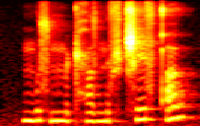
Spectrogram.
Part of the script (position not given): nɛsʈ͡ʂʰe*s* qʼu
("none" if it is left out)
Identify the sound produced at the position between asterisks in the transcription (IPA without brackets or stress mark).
s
